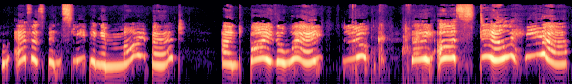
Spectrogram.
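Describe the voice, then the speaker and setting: A woman voicing a small, sensitive male bear cub who sounds squeaky, tearful and wailing. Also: drawn-out words, no room sound, highs cut off, exaggerated voice.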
